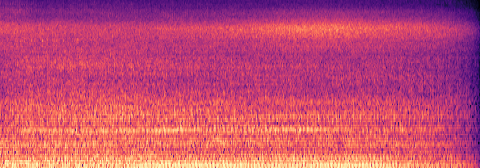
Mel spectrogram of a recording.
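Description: Engines of a small motor scooter and a pickup truck towing an enclosed trailer running steadily as they pass by, with a low hum and a faint steady whine; the sound fades out near the end.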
